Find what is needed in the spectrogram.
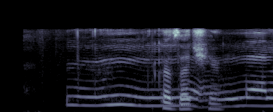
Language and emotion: Russian, neutral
